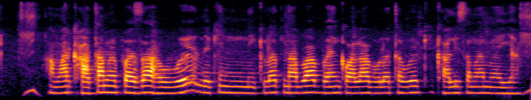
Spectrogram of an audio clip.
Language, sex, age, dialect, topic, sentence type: Bhojpuri, male, 18-24, Western, banking, question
